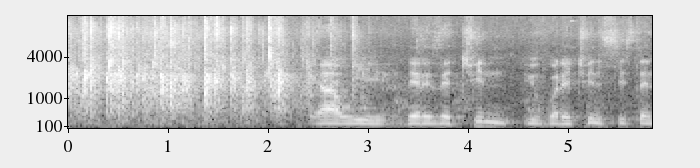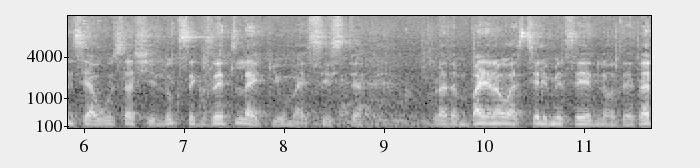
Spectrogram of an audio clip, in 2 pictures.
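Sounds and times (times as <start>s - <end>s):
crowd clapping: 0.0s - 3.0s
speech: 2.5s - 11.6s.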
